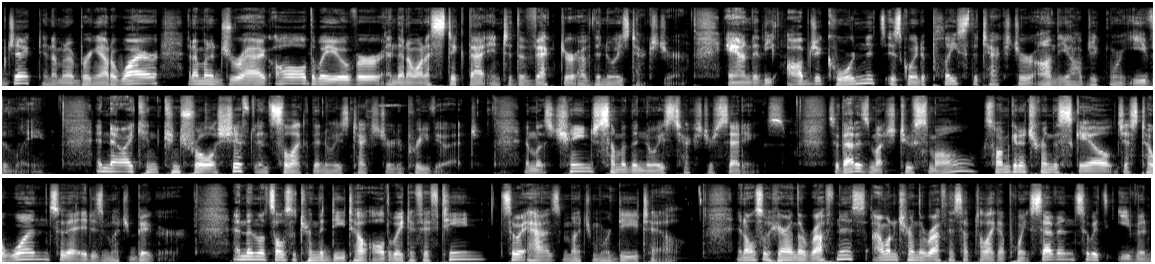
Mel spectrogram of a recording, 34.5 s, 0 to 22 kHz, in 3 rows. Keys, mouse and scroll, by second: 7.0-8.2 middle drag, 8.2-10.0 scroll up 5, 10.4-14.1 middle drag, 14.1 ctrl+shift+click, 18.6-19.3 scroll down 1, 19.3-20.1 scroll down 2, 22.9 click, 26.3-28.3 drag, 28.3 middle click, 29.1-32.3 scroll up 2, 32.3-34.5 drag.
